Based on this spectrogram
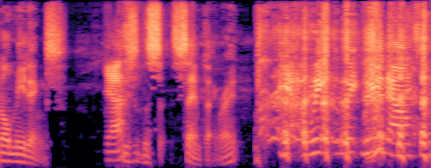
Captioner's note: laughing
